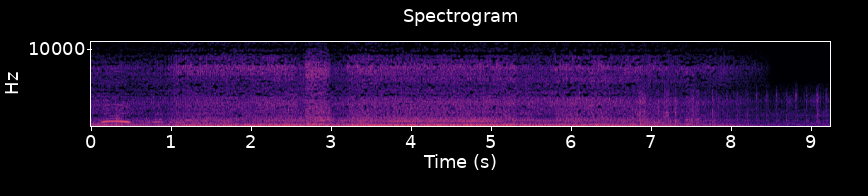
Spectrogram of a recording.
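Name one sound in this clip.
A tractor engine chugs loudly close by, its pitch rising and falling.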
